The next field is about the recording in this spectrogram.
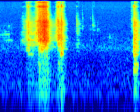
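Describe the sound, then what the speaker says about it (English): Playing cards shuffled for a card trick in a few short bursts of crisp riffling and flicking, close and quiet, with a final brief snap after a pause. "Make it a pretty good shuffle."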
